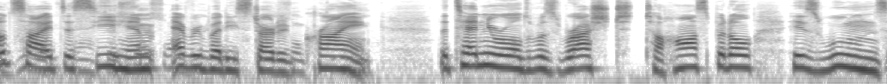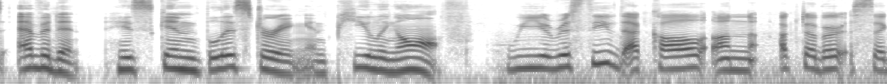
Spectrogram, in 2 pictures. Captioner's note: speaking french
